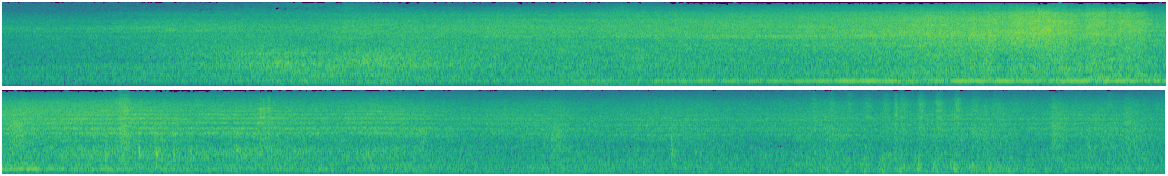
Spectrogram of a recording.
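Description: Electric freight train passing under the bridge: a steady hum and drone as the locomotive comes through, loudest about halfway, then a long string of container wagons rolling by, with regular clickety-clack of wheels over rail joints near the end.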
